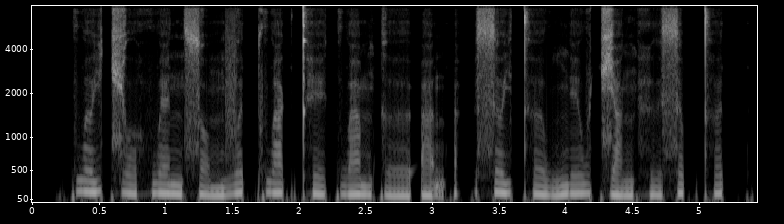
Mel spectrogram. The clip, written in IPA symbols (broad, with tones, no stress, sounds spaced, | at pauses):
k w ə˨˦ j t͡ɕ o˨˩ h w ɛ˨˩ n s ɔ˧˩ m v ə˦˥ t̚ k w a˦˥ k̚ t̪ʰ e˧ k w a˧ m k əː˨˩ ʔ a̰˧˨ n ʔ | s ə˧ j t̪ʰ ə˨˩ w ŋ e˧ w t͡ɕ a˨˩ ŋ h ɨ˨˩ s ə˦˥ p̚ t̪ʰ ə˦˥ t̚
